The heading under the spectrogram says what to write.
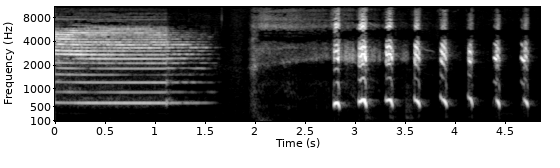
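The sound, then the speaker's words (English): A hype button sound effect: a loud, harmonic horn-like blast holds for over a second, then after a brief sweep, a rapid series of about eight punchy electronic hits pulses in an even rhythm. “He got me what is called a hype button, which does this.”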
